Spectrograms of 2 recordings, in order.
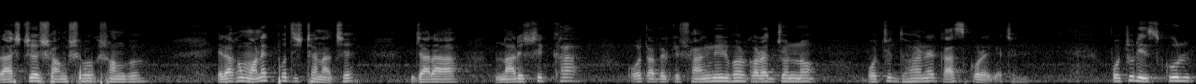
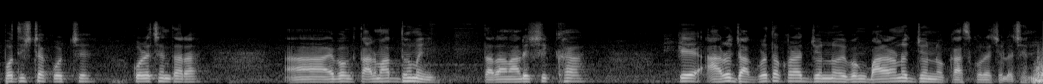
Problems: constant background noise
